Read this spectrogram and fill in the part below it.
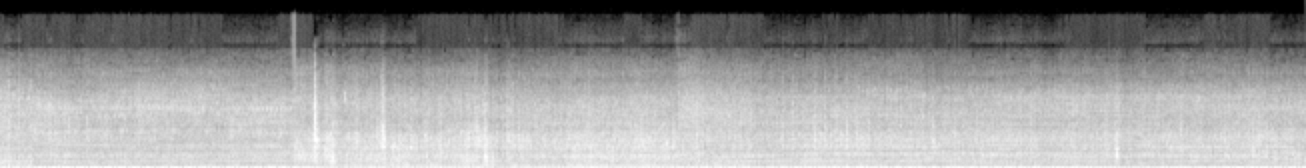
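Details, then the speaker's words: Trail mower build with a new carburetor and starter solenoid: the small single-cylinder engine runs low and rough, its beat rising and sagging unevenly at about three pulses a second. Owner suspects it is not getting enough fuel. Engine lope at low rpm. "she seems to shift good runs good has a little bit of like kind of sounds like a a lope at low rpm so i'm kind of thinking it's not getting fuel as"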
